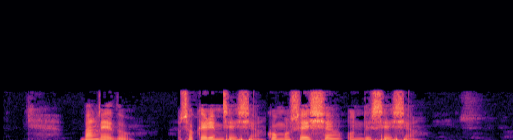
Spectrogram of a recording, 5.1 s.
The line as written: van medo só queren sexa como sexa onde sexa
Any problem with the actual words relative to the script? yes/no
no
